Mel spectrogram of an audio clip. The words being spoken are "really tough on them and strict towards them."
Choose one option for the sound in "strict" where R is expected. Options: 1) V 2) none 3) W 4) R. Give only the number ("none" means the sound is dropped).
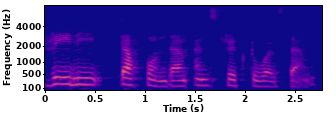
4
